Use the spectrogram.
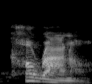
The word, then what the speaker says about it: Carano: Oh, and Ice Viking Serrano pronounced Carano.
